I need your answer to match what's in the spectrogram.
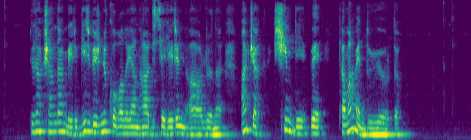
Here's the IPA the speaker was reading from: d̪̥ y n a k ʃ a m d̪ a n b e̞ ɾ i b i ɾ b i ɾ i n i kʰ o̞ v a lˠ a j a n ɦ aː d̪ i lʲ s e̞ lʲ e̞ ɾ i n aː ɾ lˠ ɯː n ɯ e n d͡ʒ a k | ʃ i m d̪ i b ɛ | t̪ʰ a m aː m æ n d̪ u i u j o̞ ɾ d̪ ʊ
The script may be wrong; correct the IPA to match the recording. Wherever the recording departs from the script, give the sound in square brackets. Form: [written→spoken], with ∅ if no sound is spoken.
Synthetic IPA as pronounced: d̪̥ y n a k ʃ a m d̪ a n b e̞ ɾ i b i ɾ b i ɾ i n i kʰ o̞ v a lˠ a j a n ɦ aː d̪ i [lʲ→∅] s e̞ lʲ e̞ ɾ i n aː ɾ lˠ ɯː n ɯ [e→a] n d͡ʒ a k | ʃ i m d̪ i [b→v] ɛ | t̪ʰ a m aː m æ n d̪ u [i→j] u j o̞ ɾ d̪ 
